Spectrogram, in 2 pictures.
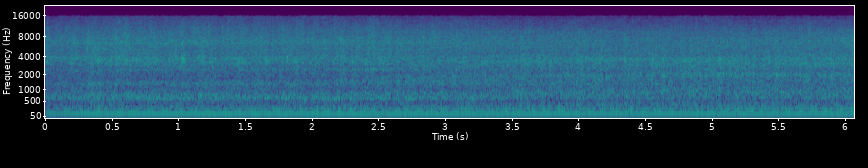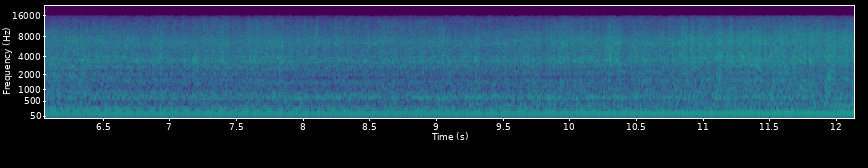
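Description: A tractor engine runs with a steady, loud chugging drone.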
